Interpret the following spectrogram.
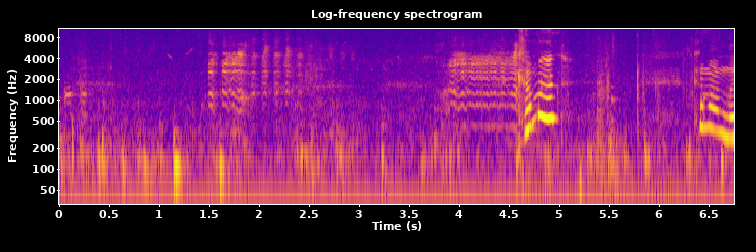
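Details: Nigerian Dwarf goat kids on their first day being coaxed out by a woman's voice; a loud, high, wavering bleat rises and falls midway, followed by a second shorter bleat near the end, amid soft rustling.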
